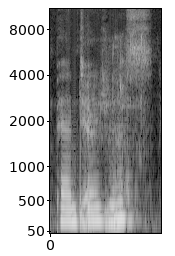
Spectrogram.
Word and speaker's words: Pantages: It's the Pantages. Is that how you say it? Or the, yeah. Pantages. Yeah.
